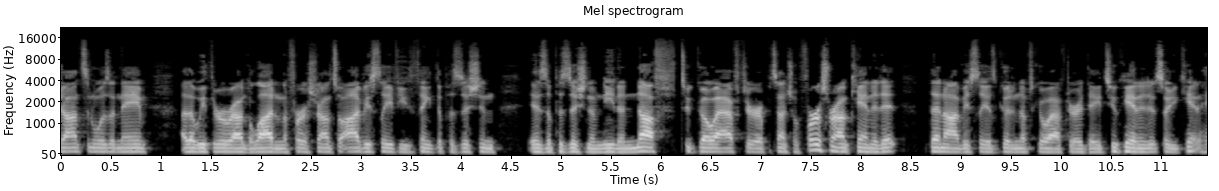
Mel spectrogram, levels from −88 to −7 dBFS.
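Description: Nothing stood out as a technical fault on listening to this speech recording.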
